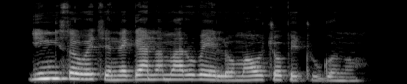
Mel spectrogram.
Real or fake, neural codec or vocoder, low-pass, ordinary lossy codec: real; none; none; none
